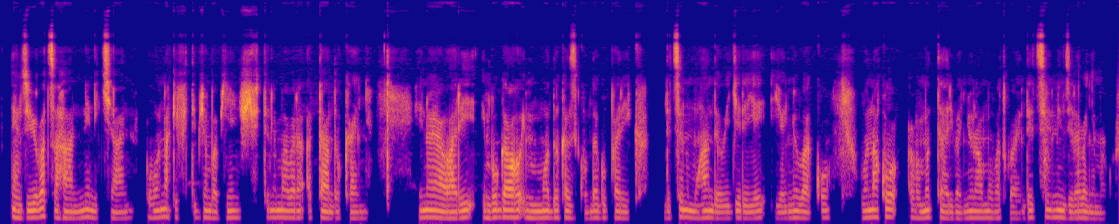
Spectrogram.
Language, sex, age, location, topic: Kinyarwanda, female, 25-35, Kigali, government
